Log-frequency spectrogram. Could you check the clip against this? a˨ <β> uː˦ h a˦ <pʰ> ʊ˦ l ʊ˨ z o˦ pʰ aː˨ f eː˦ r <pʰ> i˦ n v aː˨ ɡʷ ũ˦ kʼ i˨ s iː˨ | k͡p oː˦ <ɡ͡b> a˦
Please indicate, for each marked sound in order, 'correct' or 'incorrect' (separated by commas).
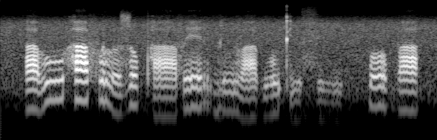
correct, incorrect, incorrect, incorrect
